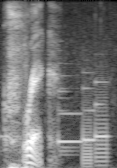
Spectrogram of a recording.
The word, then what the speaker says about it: creek: don't know uh but they pronounce it creek obviously down south i think it's the south they call it crick and i know people around here uh that also used to call it a crick but it's weird to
